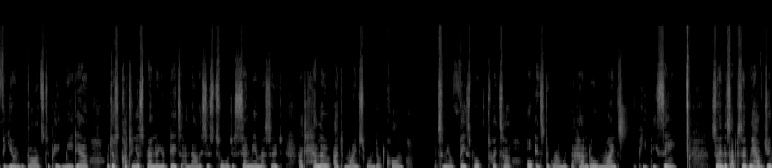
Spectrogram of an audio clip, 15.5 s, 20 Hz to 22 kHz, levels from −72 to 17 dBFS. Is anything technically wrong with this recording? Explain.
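Yes, there are three gaps in the speech where audio was lost and patched over.

At 8.07 to 8.13 s there is a short concealed packet loss. About 40 ms of the stream failed to arrive in time, so the decoder extended the preceding sound to bridge the hole and then blended back into the real audio. It is heard as a brief smear or wobble. What separates it from a dropout is its length: it is far too short for the synthesized fill to decay, so there is no fade and no silence.

At 8.17 to 8.71 s and again at 12.41 to 12.69 s the sound trails off into a fading buzz or hiss and then goes briefly quiet before the speech returns. The likely cause is a long network dropout: roughly half a second of audio in the first case and about a quarter second in the second never arrived. The receiver kept synthesizing the last sound until it decayed, leaving about 10 ms and 30 ms of silence respectively. Unlike the short loss, these gaps are long enough that the fill audibly fades out and the lost stretch is simply skipped.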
